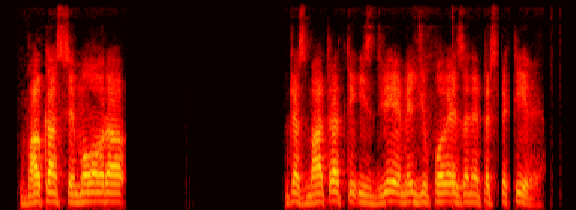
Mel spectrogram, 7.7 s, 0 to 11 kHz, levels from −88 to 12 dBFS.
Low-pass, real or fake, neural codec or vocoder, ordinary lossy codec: 9.9 kHz; fake; vocoder, 48 kHz, 128 mel bands, Vocos; Opus, 32 kbps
